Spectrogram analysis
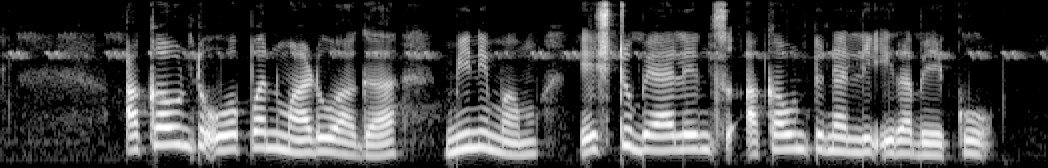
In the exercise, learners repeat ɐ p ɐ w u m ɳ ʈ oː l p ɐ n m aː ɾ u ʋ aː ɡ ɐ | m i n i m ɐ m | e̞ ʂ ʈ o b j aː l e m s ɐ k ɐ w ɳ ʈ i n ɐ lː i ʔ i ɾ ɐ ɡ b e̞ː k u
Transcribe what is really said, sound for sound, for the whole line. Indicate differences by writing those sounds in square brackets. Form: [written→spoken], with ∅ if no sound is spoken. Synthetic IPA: ɐ [p→k] ɐ w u [m→∅] ɳ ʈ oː [l→∅] p ɐ n m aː [ɾ→ɽ] u ʋ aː ɡ ɐ | m i n i m ɐ m | e̞ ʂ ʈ [o→u] b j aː l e [m→n] s ɐ k ɐ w ɳ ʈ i n ɐ lː i ʔ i ɾ ɐ [ɡ→∅] b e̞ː k u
